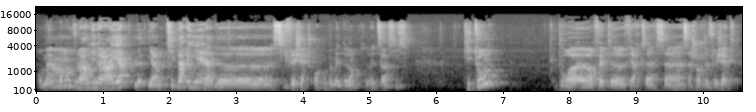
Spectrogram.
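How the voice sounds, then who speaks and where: Chatty but hesitant and heavy on fillers, the toy-collector vlogger casually shows off blasters he bought, speaking a little fast in an expressive, slightly high voice. His camera mic is distant, in an echoey indoor room with faint hiss.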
